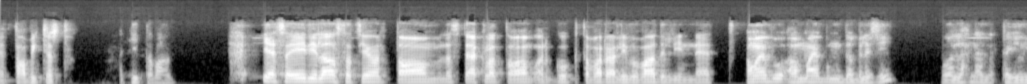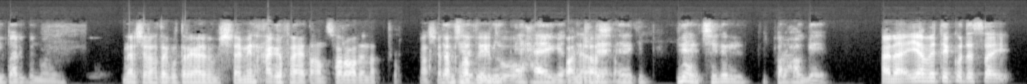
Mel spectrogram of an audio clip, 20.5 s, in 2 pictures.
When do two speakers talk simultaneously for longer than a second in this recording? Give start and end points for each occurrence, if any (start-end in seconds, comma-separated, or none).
14.6-16.5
